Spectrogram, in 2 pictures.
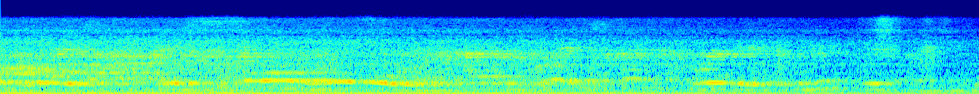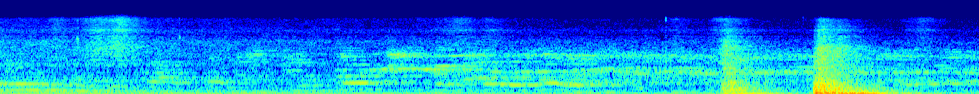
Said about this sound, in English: Close the door to the room, please.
